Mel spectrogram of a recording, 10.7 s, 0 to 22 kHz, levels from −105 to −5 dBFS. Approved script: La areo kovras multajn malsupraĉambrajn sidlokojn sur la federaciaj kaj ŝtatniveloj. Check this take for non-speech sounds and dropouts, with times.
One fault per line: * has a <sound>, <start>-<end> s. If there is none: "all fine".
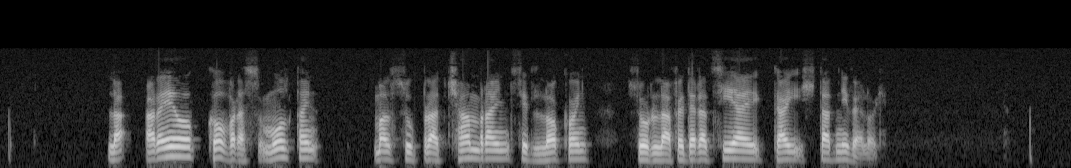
all fine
